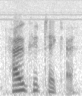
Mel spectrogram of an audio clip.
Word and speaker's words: Hokitika: here in this little town how do you pronounce that name again hokitika and uh near here some 40 miles away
